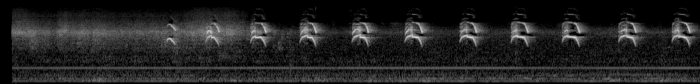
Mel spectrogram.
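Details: Newly hatched Blue Bearded Silkie chicken chick peeping: clear, high, downward-slurred peeps repeated steadily about twice a second after a short quiet start, over a faint steady hum.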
